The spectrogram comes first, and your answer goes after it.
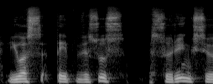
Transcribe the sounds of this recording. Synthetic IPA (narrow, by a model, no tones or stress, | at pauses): juɔst̪ɐɪpʋʲɪsʊs | sʊɾʲɪŋksʲɪ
